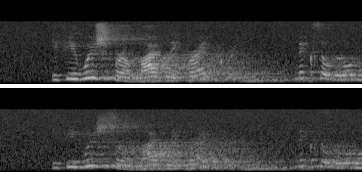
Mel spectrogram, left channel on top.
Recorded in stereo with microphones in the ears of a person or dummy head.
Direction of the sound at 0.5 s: 55° left (ahead or behind).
